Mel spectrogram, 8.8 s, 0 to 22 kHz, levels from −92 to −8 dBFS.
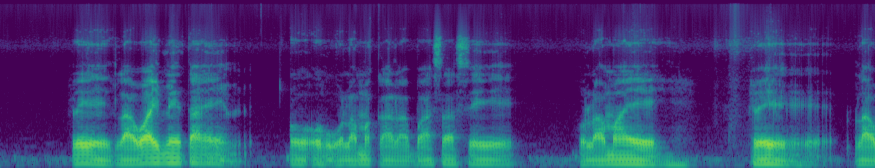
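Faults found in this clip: Throughout, likely Bluetooth LC3 compression at a low bitrate, near 32 kbps: upper spectrum zeroed, noise-filled; speech heavily breathy and grainy up to 20.2 kHz.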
